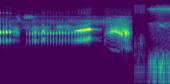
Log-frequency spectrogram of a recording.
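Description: A frog gives a rapid, pulsed croaking trill, its nasal buzz climbing slightly over about two seconds before cutting off abruptly into brief noise.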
